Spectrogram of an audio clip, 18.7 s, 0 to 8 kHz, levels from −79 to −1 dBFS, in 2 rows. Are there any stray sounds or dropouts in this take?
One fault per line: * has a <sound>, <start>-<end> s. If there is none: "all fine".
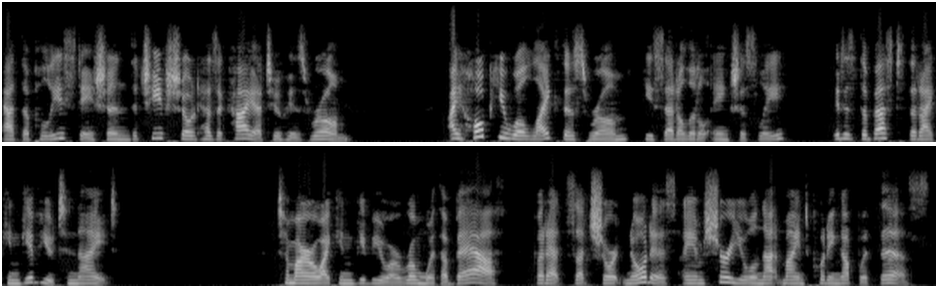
all fine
